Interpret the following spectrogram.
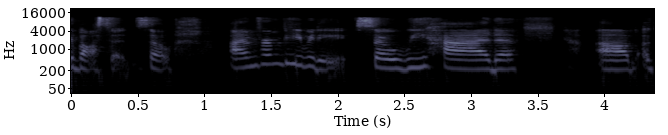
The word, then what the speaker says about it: Peabody: So, I'm from Peabody, Massachusetts. Um not puberty as some people think it's pronounced cuz they're like, "Where are you from?" So, I always say Boston. So, I'm from Peabody.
